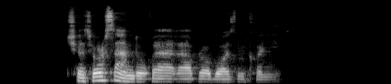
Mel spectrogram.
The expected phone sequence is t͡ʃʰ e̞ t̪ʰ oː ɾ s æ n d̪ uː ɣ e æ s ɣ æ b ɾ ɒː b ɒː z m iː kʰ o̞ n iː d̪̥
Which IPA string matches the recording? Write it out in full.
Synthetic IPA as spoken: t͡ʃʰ e̞ t̪ʰ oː ɾ s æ n d̪ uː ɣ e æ ɣ æ b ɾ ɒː b ɒː z m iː kʰ o̞ n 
